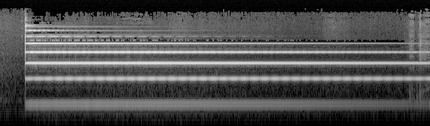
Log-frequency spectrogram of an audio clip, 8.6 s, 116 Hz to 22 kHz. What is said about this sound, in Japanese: 11時になったら私は鐘鳴らしますからそれを聞いたら戻ここ戻ってきて、えーと、とアナパナサティですね呼吸瞑想をしたいと思います、ね、はい、じゃあちょっと鐘だけ一回鳴らしますからね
